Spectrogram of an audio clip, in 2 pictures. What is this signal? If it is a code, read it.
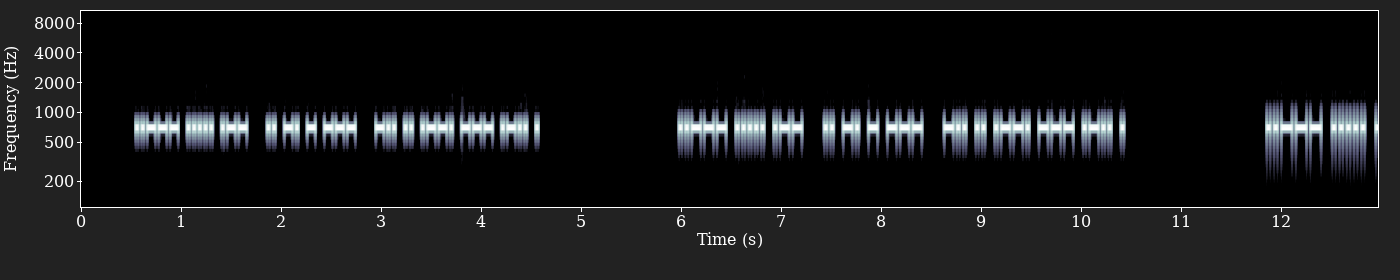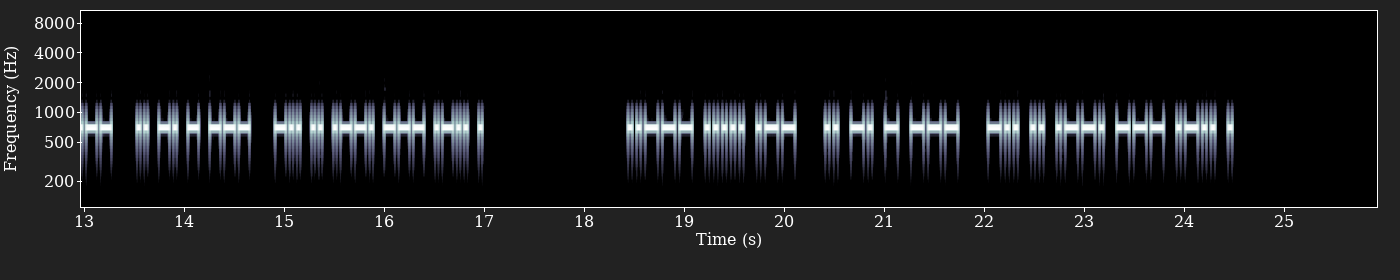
Morse code, heard as a keyed tone, about 34 wpm, 700 Hz. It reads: 25W INTO DIPOLE 25W INTO DIPOLE 25W INTO DIPOLE 25W INTO DIPOLE
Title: Speed-Racing Common QSO Phrases - 28wpm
